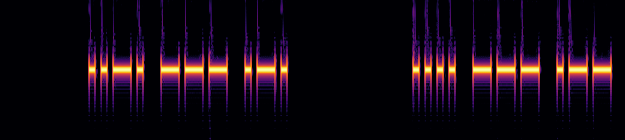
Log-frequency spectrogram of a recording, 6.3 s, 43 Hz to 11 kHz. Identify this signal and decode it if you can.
Morse code, heard as a keyed tone, about 20 wpm, 700 Hz. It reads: FOR HOW
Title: 3x Word-Spacing - Sentences from Top 200 Words - 20wpm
